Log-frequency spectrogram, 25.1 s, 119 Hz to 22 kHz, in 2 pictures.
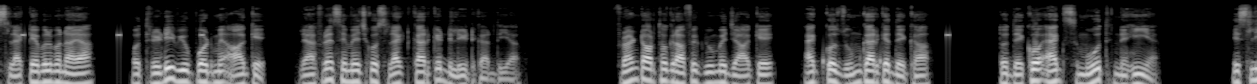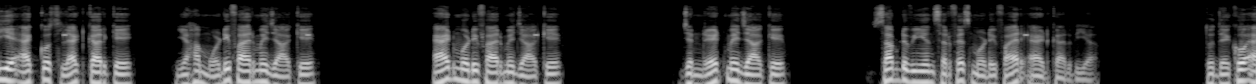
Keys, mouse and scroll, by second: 0.2 click, 6.8 Delete, 6.9 1, 8.0 scroll up 1, 9.4 alt+s, 13.2 click, 22.8 click.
